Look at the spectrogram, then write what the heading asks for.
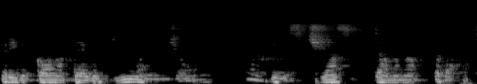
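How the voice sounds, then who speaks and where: Man acting a hard-boiled, dark-voiced private detective. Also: low-pitched, level tone, normal speed, close to an everyday voice. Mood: accusing. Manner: clipped, tough, accusing. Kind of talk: 1940s radio noir acting. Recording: dull, echoey room recording.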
